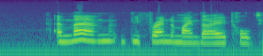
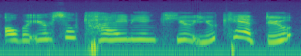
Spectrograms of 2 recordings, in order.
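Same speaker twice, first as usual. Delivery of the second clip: higher-pitched mock cooing at someone small; belittling, put-on higher voice; condescending mimicry; 7 semitones higher than usual. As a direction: imitate a patronizing creep, pitched up. Retelling the man mocking her.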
